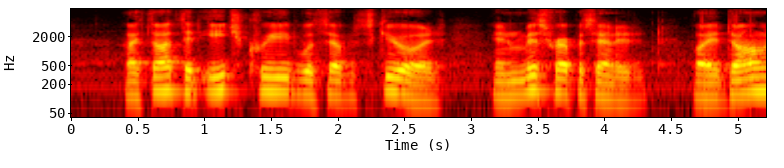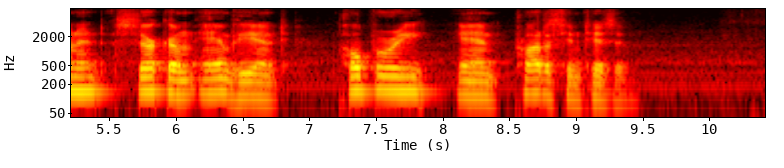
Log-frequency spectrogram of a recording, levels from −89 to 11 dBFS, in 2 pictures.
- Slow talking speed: Yes, slow, 90 wpm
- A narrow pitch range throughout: No, average, 4.0 semitones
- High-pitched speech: No, low, 135 Hz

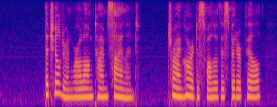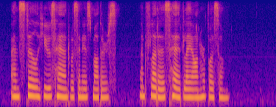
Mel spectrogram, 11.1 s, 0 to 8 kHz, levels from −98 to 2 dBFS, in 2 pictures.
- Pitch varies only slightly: Yes, narrow, 1.7 semitones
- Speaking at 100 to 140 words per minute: No, average, 155 wpm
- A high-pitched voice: Yes, high, 195 Hz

